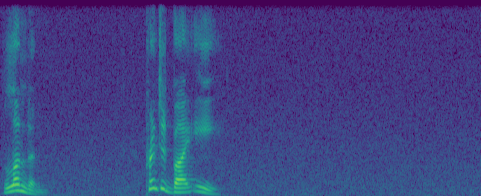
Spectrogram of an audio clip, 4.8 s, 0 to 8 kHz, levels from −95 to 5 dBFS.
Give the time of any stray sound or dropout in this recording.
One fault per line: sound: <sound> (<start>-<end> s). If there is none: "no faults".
no faults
